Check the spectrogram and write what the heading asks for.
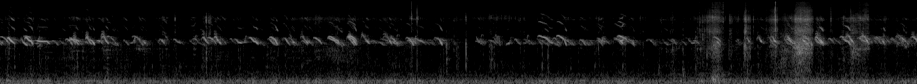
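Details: Chicken chicks chirping as they eat, a busy stream of bright rapid peeps in clustered runs, with clicks and two rough scraping noises toward the end.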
